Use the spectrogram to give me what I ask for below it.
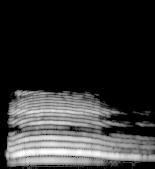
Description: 描述：Thinking malePlease credit.
标签： man voice sounds human vocal beatbox deep thinking male
声道立体声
